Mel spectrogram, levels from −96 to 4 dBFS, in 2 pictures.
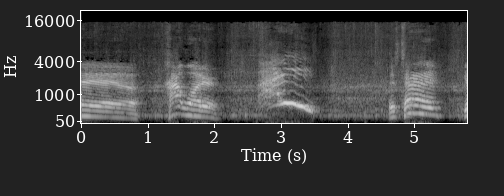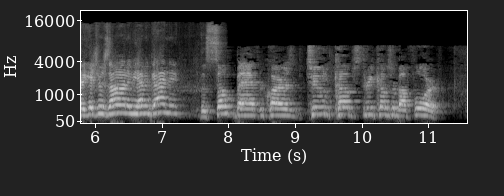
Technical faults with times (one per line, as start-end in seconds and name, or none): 7.98-11.58 adaptive stream at a lower bitrate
